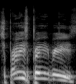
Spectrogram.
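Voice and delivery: high, really animated voice. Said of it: "in that really animated voice over and over again".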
